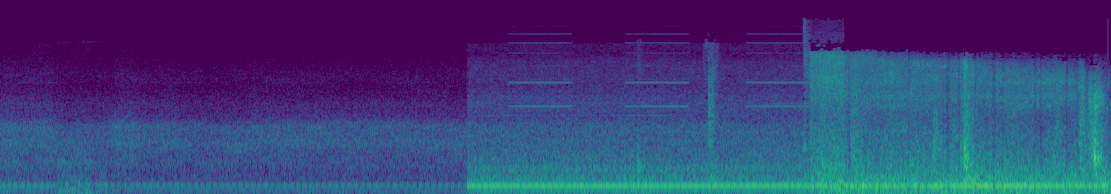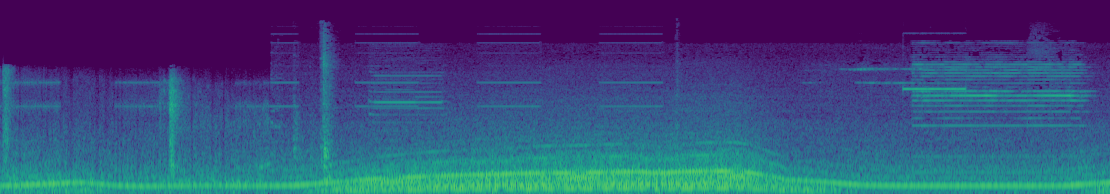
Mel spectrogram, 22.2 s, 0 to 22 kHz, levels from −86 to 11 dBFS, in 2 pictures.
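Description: From 8.11 to 13.87 s a call bitrate drop sets in: the audio band collapses from 20 kHz to about 6 kHz, and the sound turns muffled, rough and watery, consistent with the encoder running near 7 kbps. It stays unbroken, unlike packet-loss gaps, then recovers.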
